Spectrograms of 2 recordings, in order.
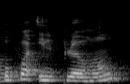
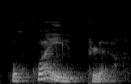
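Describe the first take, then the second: First: The final ending of the verb is sounded. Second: The final ending of the verb is silent. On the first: The speaker calls it wrong. "Não, não, não" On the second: The speaker calls it right. "esse ent não se pronuncia nunca"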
